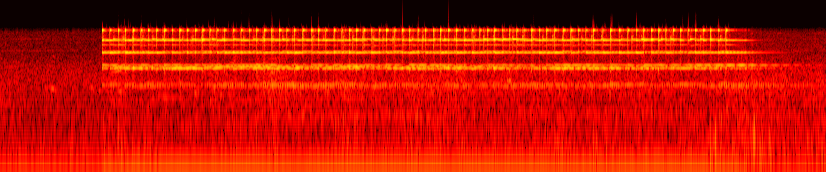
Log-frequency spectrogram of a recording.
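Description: Dutch level crossing warning bells ringing rapidly, about five strokes a second, as the half barriers lower for an approaching train. The ringing starts about two seconds in and stops shortly before the end, once the barriers are down.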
